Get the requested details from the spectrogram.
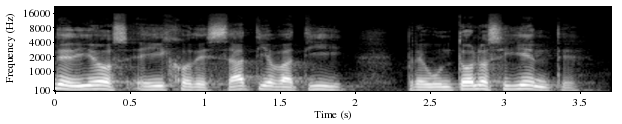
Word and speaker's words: Satyavati: Satyavati. Long I.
